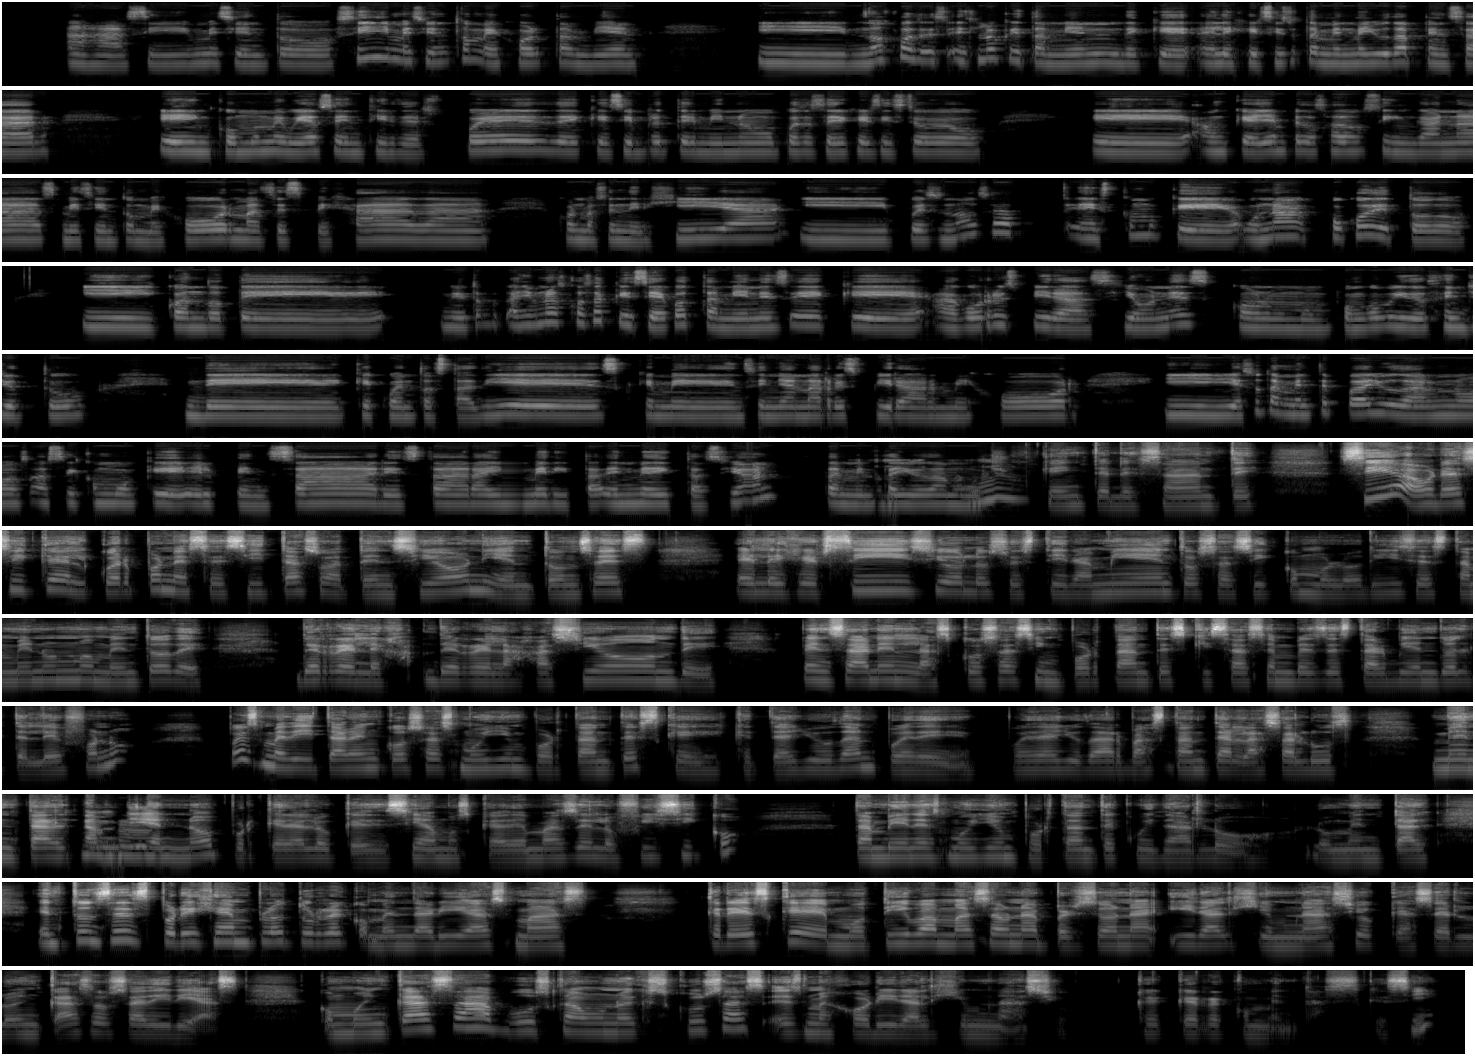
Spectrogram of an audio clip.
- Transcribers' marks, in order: unintelligible speech; "como" said as "conmo"; "recomiendas" said as "recomendas"
- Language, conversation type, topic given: Spanish, podcast, ¿Cómo te motivas para hacer ejercicio cuando no te dan ganas?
